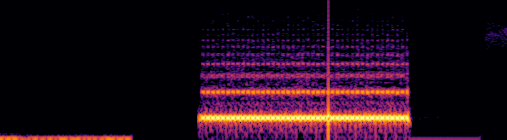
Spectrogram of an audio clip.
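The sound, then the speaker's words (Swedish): A single steady telephone tone as a caller phones in sounds for about a second after a brief low rumble, a sustained electronic beep with a clear pitch, loud, then stops abruptly into near silence. “Här har ni Peter som ringer in.”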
